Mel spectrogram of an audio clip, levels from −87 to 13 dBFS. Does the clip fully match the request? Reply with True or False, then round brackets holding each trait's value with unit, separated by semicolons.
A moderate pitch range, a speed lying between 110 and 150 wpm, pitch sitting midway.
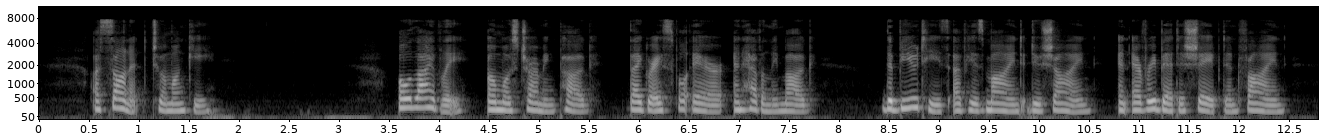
True (3.4 semitones; 140 wpm; 170 Hz)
